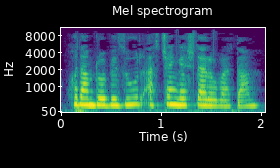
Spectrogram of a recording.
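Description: A woman reading a story aloud in a measured narrating voice, speaking dialogue within the tale. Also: sits high, fairly even intonation, warm tone, dry recording. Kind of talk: audiobook narration.

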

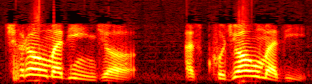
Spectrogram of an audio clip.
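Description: Frightened, suspicious village man who shouts and accuses, voiced by a male radio reader; husky, tinny lo-fi radio. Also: medium pitch, expressive, dry recording, pitched above the performer's own voice. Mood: shouting.

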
